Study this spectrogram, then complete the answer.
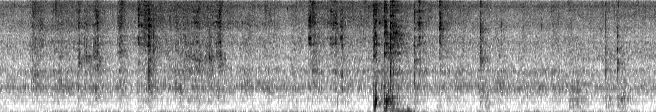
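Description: Green chillies, six or seven hot ones, dropped into onions frying in a pan, giving a brief louder sizzle and stir burst midway over a steady background crackle of frying.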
